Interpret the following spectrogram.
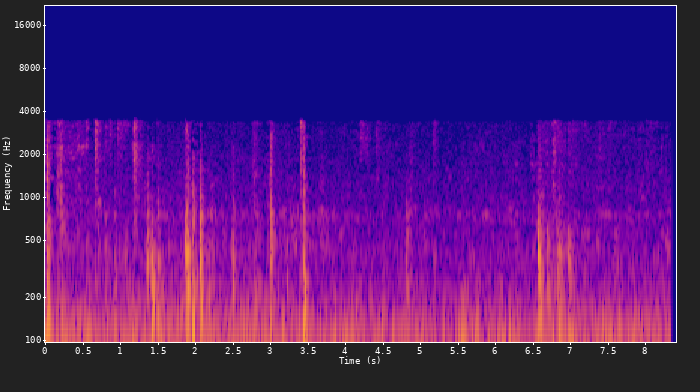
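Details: Eating in the dark at night, a wild squirrel at a house gives bursts of dry clicking crunches, a busy cluster early, a quieter middle, then more bites near the end; low hum throughout, night vision recording.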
